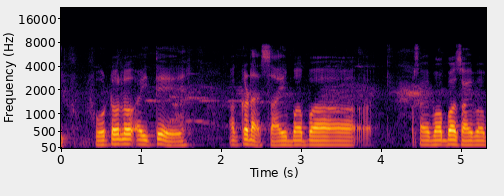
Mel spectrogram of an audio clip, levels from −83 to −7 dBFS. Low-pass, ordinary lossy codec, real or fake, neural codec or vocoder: none; none; real; none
